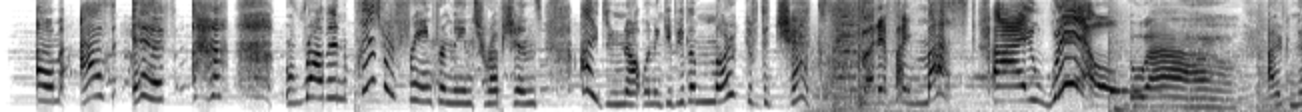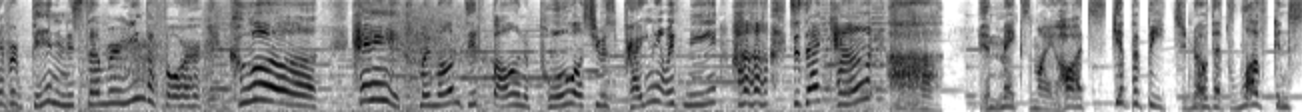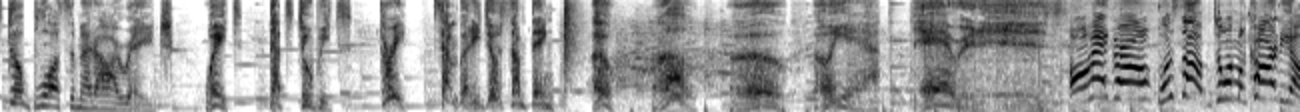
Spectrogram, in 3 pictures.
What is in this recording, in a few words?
women animation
